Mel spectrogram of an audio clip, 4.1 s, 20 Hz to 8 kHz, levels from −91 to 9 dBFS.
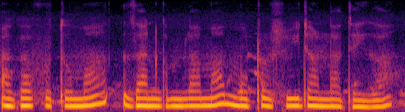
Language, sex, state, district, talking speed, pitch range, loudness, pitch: Wancho, female, Arunachal Pradesh, Longding, 150 wpm, 185-200 Hz, -12 LUFS, 195 Hz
